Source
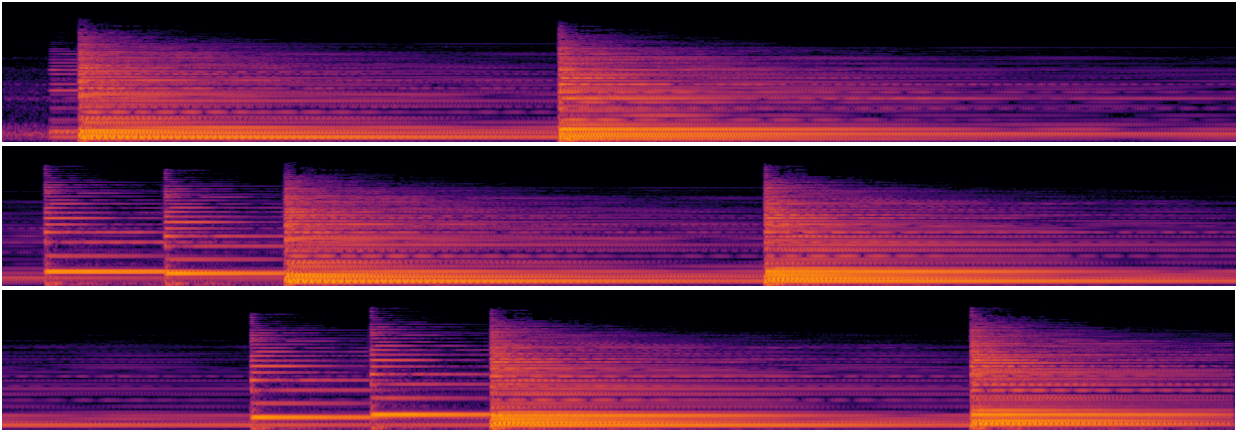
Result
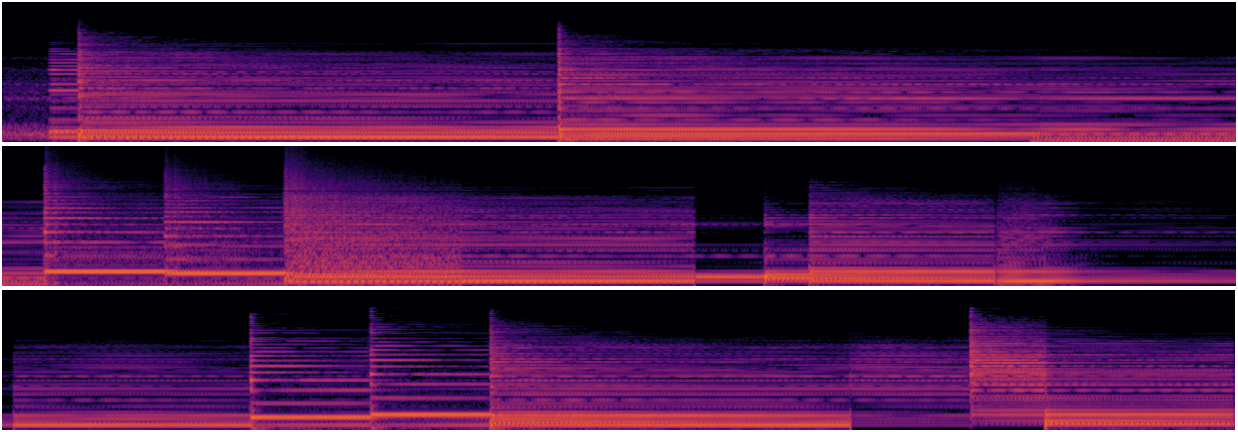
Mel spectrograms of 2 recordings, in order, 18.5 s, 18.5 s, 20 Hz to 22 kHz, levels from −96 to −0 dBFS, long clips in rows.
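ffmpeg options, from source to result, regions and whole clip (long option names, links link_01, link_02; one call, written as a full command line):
ffmpeg -i in.wav -filter_complex "[0:a]asettb=1/sr,asplit=3[link_01][link_02][link_03];[link_01]atrim=end=5.144[link_04];[link_02]atrim=start=5.14:end=8.47,asetpts=PTS-STARTPTS,afade=type=in:duration=0.004:curve=qsin,afade=type=out:start_time=3.326:duration=0.004:curve=qsin,aeval=exprs='val(0)+0.00501*(sin(2*PI*50*n/s)+sin(2*PI*2*50*n/s)/2+sin(2*PI*3*50*n/s)/3+sin(2*PI*4*50*n/s)/4+sin(2*PI*5*50*n/s)/5)':channel_layout=same,asoftclip=type=hard:threshold=-28dB,asplit=2[link_05][link_06];[link_06]adelay=48,volume=-4.5dB[link_07];[link_05][link_07]amix=inputs=2:normalize=0,atrim=end_sample=146853[link_08];[link_03]atrim=start=8.466[link_09];[link_04][link_08]acrossfade=duration=0.004:curve1=hsin:curve2=qsin[link_10];[link_10][link_09]acrossfade=duration=0.004:curve1=qsin:curve2=hsin,asettb=1/sr,asplit=3[link_11][link_12][link_13];[link_11]atrim=end=9.634[link_14];[link_12]atrim=start=9.63:end=10.21,asetpts=PTS-STARTPTS,afade=type=in:duration=0.004:curve=qsin,afade=type=out:start_time=0.576:duration=0.004:curve=qsin,asplit=3[link_15][link_16][link_17];[link_15]bandpass=frequency=300:width_type=q:width=8,volume=0dB[link_18];[link_16]bandpass=frequency=870:width_type=q:width=8,volume=-6dB[link_19];[link_17]bandpass=frequency=2240:width_type=q:width=8,volume=-9dB[link_20];[link_18][link_19][link_20]amix=inputs=3:normalize=0,tiltshelf=frequency=1400:gain=7[link_21];[link_13]atrim=start=10.206[link_22];[link_14][link_21]acrossfade=duration=0.004:curve1=hsin:curve2=qsin[link_23];[link_23][link_22]acrossfade=duration=0.004:curve1=qsin:curve2=hsin,asettb=1/sr,asplit=3[link_24][link_25][link_26];[link_24]atrim=end=11.134[link_27];[link_25]atrim=start=11.13:end=12.4,asetpts=PTS-STARTPTS,afade=type=in:duration=0.004:curve=qsin,afade=type=out:start_time=1.266:duration=0.004:curve=qsin,agate=range=-18dB:threshold=-33dB:ratio=16:release=100:detection=peak,volume=34.5dB,asoftclip=hard,volume=-34.5dB,asplit=2[link_28][link_29];[link_29]adelay=12,volume=-3.5dB[link_30];[link_28][link_30]amix=inputs=2:normalize=0,atrim=end_sample=56007[link_31];[link_26]atrim=start=12.396[link_32];[link_27][link_31]acrossfade=duration=0.004:curve1=hsin:curve2=qsin[link_33];[link_33][link_32]acrossfade=duration=0.004:curve1=qsin:curve2=hsin,asettb=1/sr,asplit=3[link_34][link_35][link_36];[link_34]atrim=end=16.584[link_37];[link_35]atrim=start=16.58:end=17.56,asetpts=PTS-STARTPTS,afade=type=in:duration=0.004:curve=qsin,afade=type=out:start_time=0.976:duration=0.004:curve=qsin,highpass=1200,acompressor=mode=upward:threshold=-44dB:ratio=2.5:attack=3.2:release=140:knee=2.83:detection=peak[link_38];[link_36]atrim=start=17.556[link_39];[link_37][link_38]acrossfade=duration=0.004:curve1=hsin:curve2=qsin[link_40];[link_40][link_39]acrossfade=duration=0.004:curve1=qsin:curve2=hsin,bandreject=frequency=5800:width=17,acompressor=threshold=-35dB:ratio=10" out.wav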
